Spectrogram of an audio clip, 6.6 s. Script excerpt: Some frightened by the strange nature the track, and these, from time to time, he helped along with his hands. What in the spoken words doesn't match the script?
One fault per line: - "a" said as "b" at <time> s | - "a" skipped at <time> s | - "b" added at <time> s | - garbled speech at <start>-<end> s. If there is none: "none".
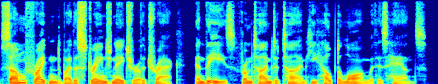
none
